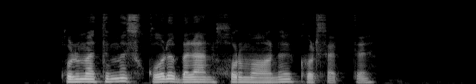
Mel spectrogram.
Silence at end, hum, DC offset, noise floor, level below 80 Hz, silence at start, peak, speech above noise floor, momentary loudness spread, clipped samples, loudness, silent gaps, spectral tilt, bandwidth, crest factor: 1 s; none; under 0.1%; -76 dBFS; -54 dBFS; 0.65 s; -10 dBFS; 52 dB; 13 LU; under 0.1%; -25 LUFS; none; -7 dB/octave; 11.5 kHz; 16 dB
